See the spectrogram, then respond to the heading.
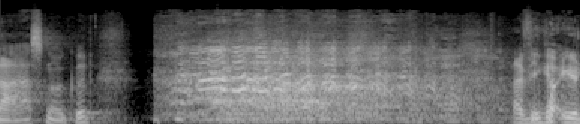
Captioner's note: audience laughing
